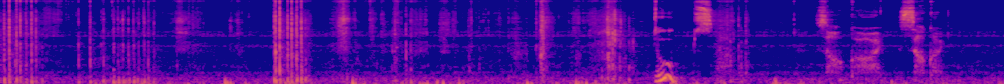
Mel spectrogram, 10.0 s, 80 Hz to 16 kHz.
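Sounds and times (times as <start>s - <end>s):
faint whispering: 8.2s - 9.5s.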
